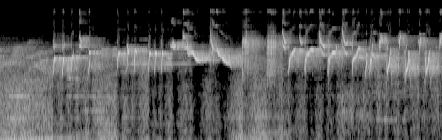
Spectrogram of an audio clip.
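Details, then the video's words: Trained young Himalayan goldfinch in full song: a quick, liquid stream of high twittering trills and tinkling chirps, sweeping notes and buzzy flourishes. A low hum is heard briefly at the start. "trained baby himaliyan goldfinch best singing"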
